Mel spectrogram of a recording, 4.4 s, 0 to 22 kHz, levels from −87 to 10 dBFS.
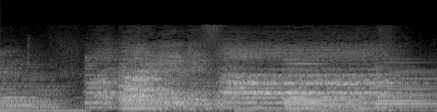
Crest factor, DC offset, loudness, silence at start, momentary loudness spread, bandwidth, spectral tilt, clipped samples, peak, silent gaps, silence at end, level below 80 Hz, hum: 14 dB; under 0.1%; -23 LUFS; 0 s; 11 LU; 9 kHz; -7 dB/octave; under 0.1%; -8 dBFS; none; 0 s; -40 dBFS; none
